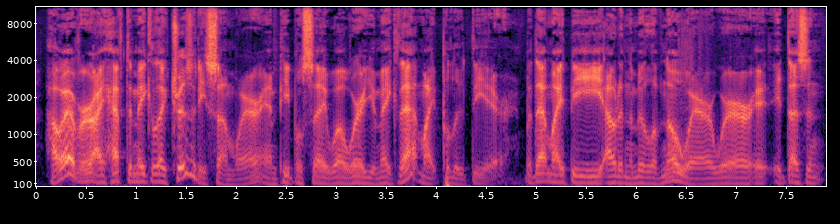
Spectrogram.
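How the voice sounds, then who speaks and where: An older man with a bass voice, explaining as an interview guest in a halting way with many fillers and restarts. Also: fairly bright tone, no echo, clean studio sound. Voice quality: gravelly bass voice. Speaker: guest, nuclear engineer. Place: dry podcast studio. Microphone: studio mic.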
